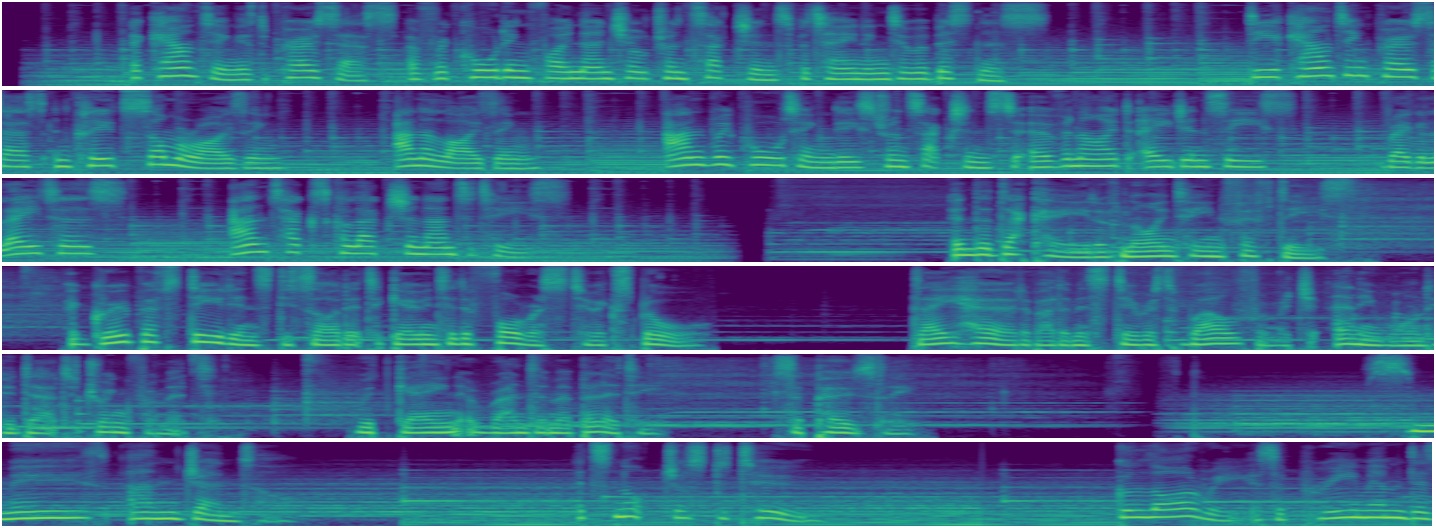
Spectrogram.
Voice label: Voice Reel - British Accent

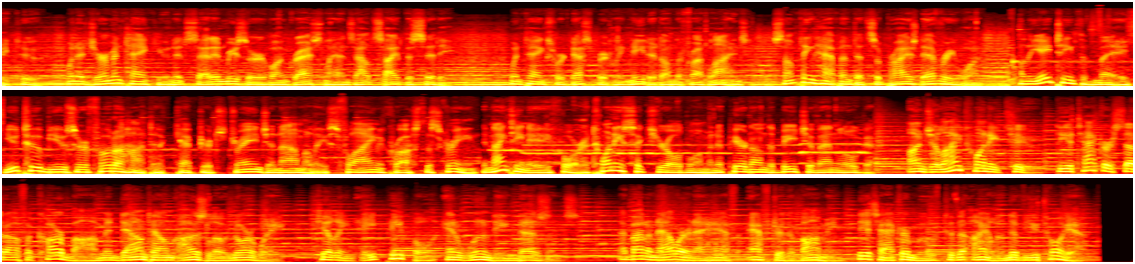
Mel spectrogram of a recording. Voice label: Documentary History

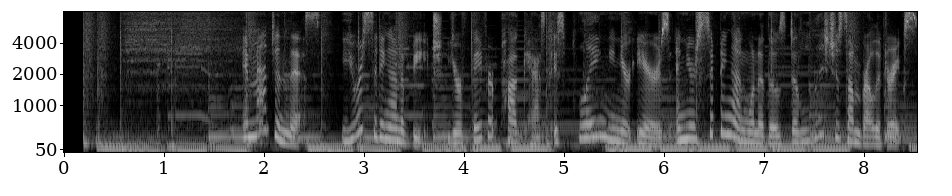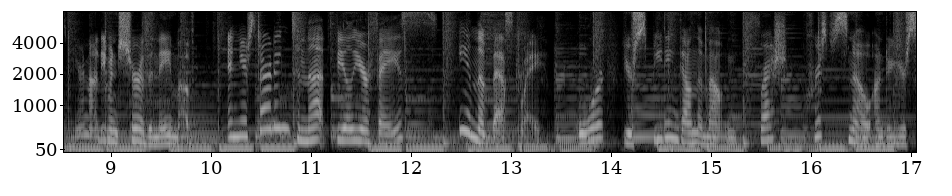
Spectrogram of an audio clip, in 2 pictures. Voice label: CORPORATE NARRATION

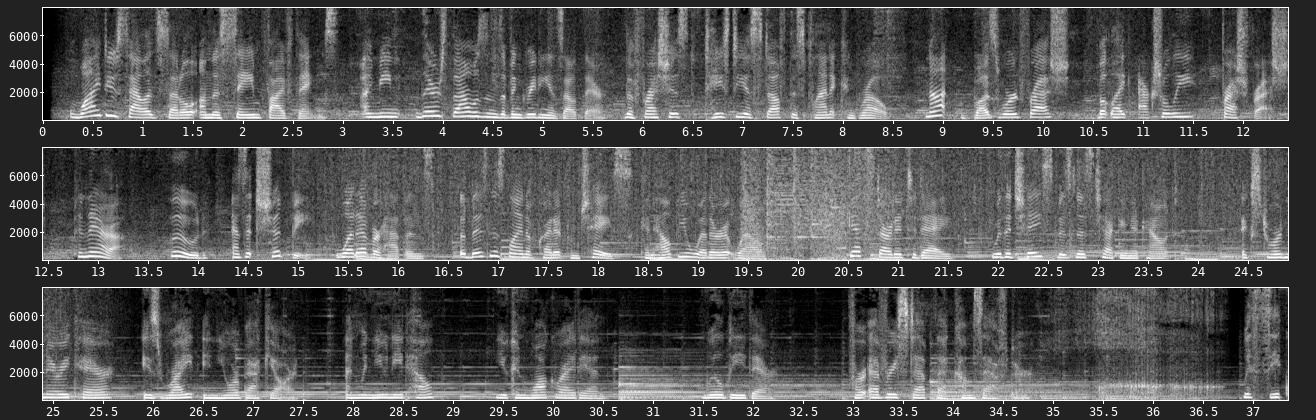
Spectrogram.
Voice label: Commerical Demo

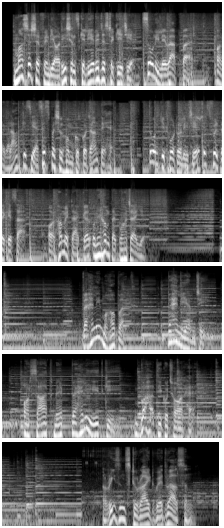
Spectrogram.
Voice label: Voice Reel Hindi and Indian English VO

